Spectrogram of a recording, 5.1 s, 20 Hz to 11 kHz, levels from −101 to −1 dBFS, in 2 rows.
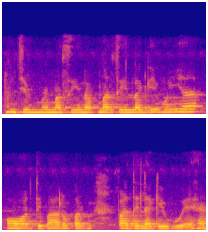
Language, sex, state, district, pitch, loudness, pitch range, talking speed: Hindi, female, Rajasthan, Churu, 235 Hz, -15 LUFS, 230-245 Hz, 150 wpm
